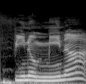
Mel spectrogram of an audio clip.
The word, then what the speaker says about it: Phenomena: If you ever get a chance to watch it, it's Phenomena. I had to Google it to make sure I said it right. Yeah, Phenomena.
